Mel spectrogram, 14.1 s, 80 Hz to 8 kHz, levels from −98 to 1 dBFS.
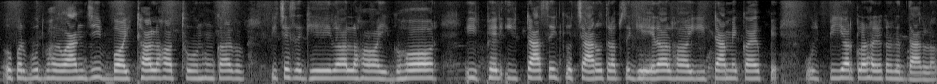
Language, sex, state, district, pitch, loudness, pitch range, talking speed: Bajjika, female, Bihar, Vaishali, 225 Hz, -31 LUFS, 220-230 Hz, 125 wpm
